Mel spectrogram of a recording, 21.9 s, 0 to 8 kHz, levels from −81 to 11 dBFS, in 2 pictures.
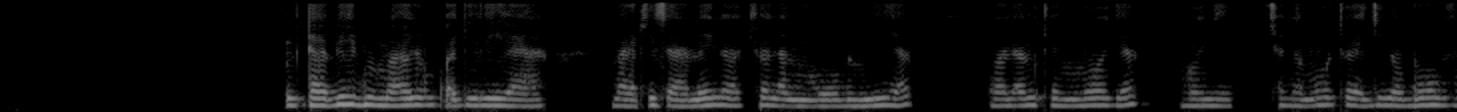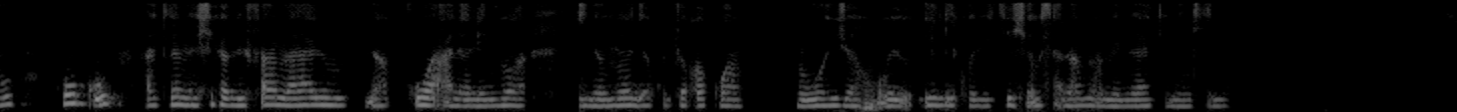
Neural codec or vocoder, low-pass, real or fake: codec, 16 kHz, 2 kbps, FreqCodec, smaller model; 7.2 kHz; fake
